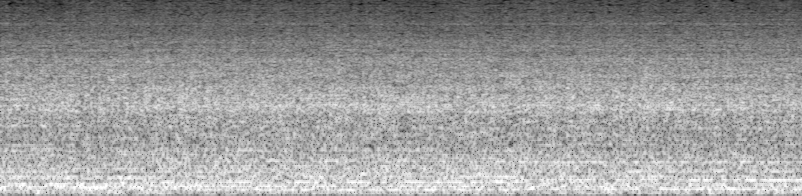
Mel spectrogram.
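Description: Hardcore punk recording ending on a dense, steady wall of distorted electric guitar with held notes.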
